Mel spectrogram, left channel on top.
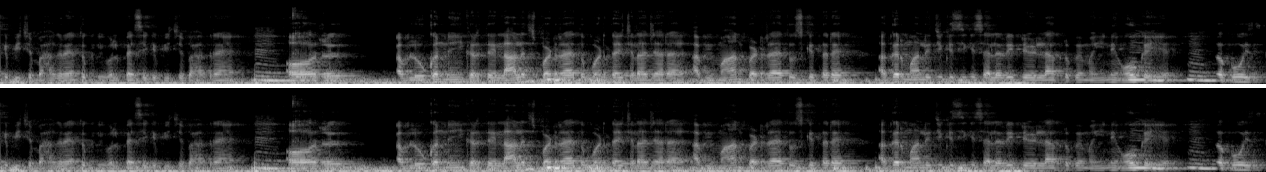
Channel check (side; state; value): both; normal; correlation 0.89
